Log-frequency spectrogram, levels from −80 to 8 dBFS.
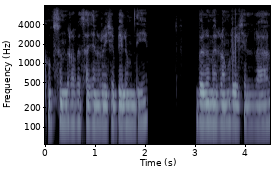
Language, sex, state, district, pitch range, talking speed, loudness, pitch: Bengali, male, West Bengal, Purulia, 110-115 Hz, 160 wpm, -33 LUFS, 115 Hz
